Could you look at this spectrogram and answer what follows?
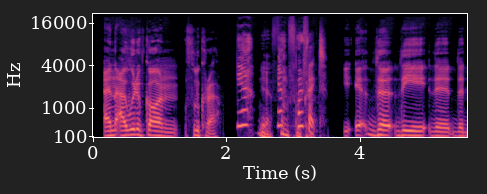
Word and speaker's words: Flükra: It would actually be pronounced Flkra.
